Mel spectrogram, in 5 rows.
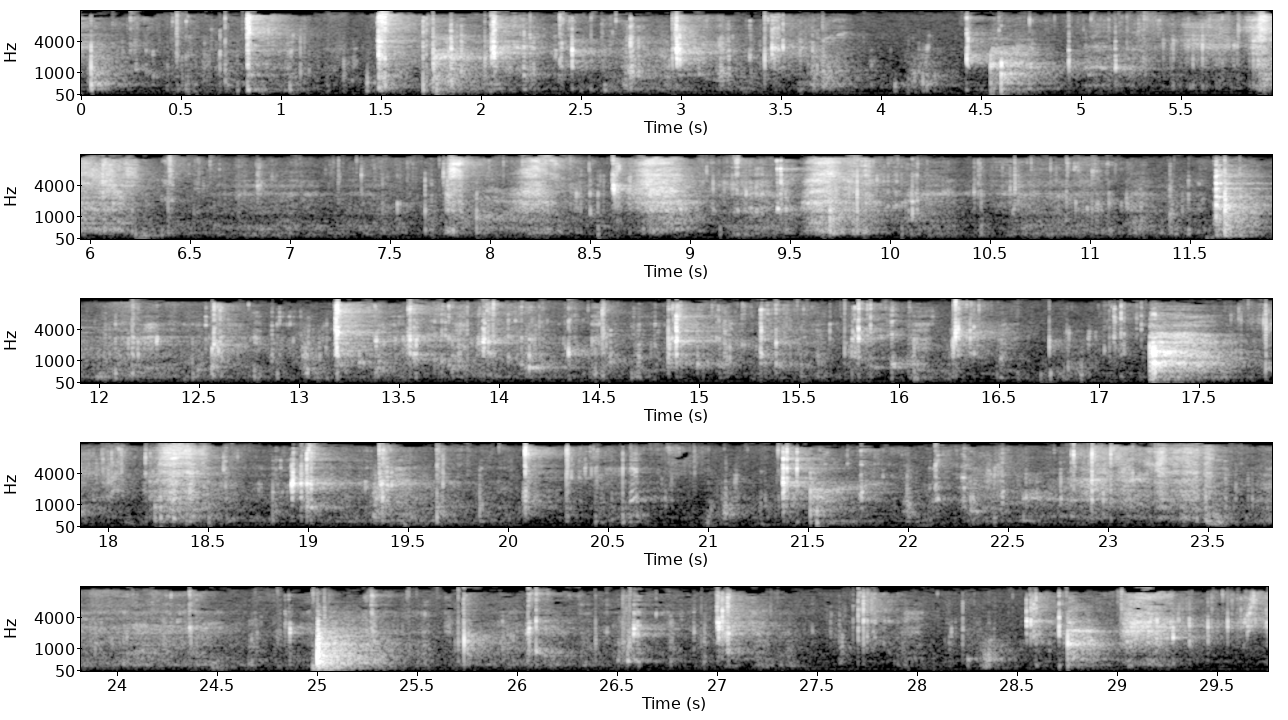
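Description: Mouth sounds of a man gnawing stewed lamb ribs off the bone: wet chewing and biting with crunches of cartilage, irregular throughout, with sharper clicks now and then, the loudest about 25 seconds in.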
